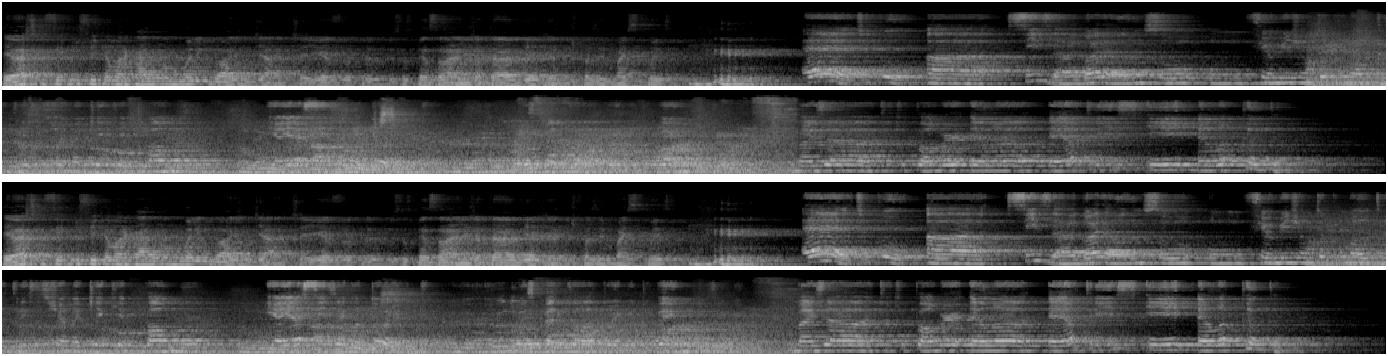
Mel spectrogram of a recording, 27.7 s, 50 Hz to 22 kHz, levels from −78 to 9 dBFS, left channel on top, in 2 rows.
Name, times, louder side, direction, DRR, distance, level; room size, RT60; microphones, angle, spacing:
voice 1, 0.0-7.6, right 1 dB, 10° right, -1 dB, 0.8 m, -28 dB
voice 2, 8.0-9.9 10.2-15.9 16.5-17.9 18.2-21.3 21.7-26.6, right 2 dB, 45° right, 2 dB, 1.3 m, -26 dB
sound 1, 13.0-21.8, left 2 dB, 50° left, 0.7 m, -25 dB
19.0 x 11.5 x 3.7 m, 2.3 s
head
